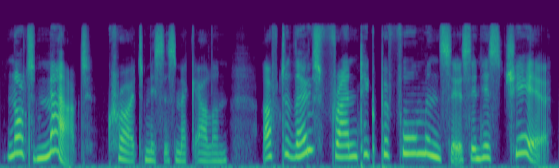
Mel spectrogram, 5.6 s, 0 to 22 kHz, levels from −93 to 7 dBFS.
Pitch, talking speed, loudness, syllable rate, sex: 275 Hz, 130 wpm, -20 LUFS, 4.1 syllables/s, female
